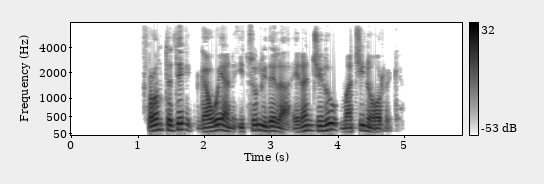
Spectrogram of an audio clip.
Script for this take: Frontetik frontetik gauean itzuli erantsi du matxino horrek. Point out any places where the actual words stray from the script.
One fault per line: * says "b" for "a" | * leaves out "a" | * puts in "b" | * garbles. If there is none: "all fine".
* leaves out "frontetik"
* puts in "dela"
